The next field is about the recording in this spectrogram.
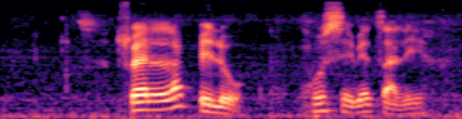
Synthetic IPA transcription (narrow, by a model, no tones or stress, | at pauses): t͡sʼwɛl̩lapʼɪlɔ̰ | χʊsebet͡sʼa̰lɪ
